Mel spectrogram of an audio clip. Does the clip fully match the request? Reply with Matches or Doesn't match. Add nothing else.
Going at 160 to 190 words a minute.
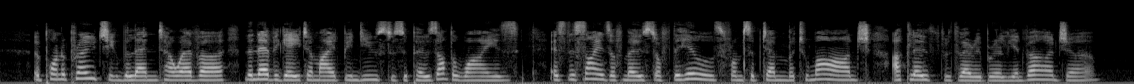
Matches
